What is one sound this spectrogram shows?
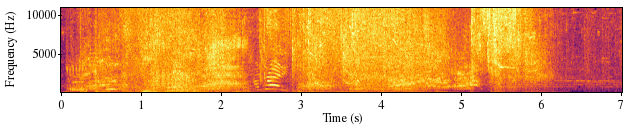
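A fiery explosion roars and crackles.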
